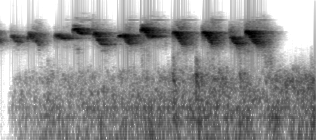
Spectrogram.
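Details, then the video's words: White-eye singing, a run of high, quick twittering notes repeated in a steady chain, each phrase sliding slightly, with faint low background murmur. "Mata Puteh Raja Stablizing his form buka sing"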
